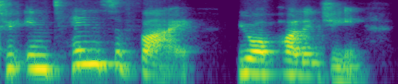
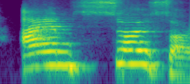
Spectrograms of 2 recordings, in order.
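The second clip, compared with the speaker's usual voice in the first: strongest, heavy emphasis on the word so; 4 semitones higher than usual. English lesson on word stress, first example sentence: strongest stress on so. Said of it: "with the emphasis on so".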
